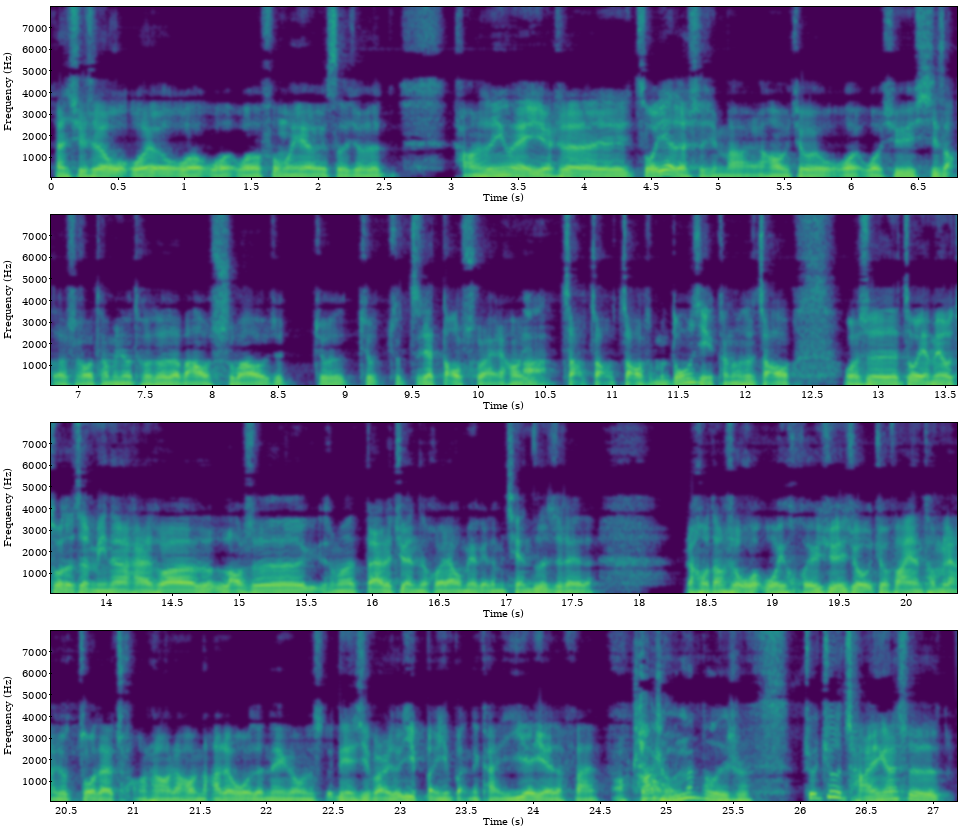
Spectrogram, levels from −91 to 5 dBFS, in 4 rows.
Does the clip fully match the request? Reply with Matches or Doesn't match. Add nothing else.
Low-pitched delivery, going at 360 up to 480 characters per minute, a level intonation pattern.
Doesn't match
